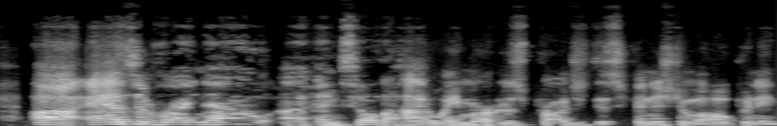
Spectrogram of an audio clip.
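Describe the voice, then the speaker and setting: Recorded dry and close with no echo, a man talks with a Boston accent. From Massachusetts, south of Boston (Dartmouth). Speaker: documentary filmmaker. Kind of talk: casual interview.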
